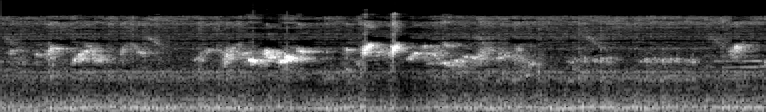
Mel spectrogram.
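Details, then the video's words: Excited red-whiskered bulbul pushed to sing intensely, giving short scattered warbling phrases with a few sharp bright notes in the middle, against a constant low background hum. "Kích chào mào căng lửa"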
